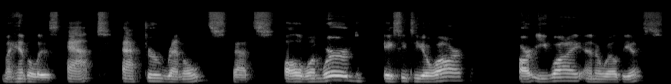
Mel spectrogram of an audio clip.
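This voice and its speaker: An American man with a calm, quiet, measured way of talking, speaking conversationally as a podcast guest. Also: medium pitch, no echo, low-quality recording. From Washington DC, United States. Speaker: podcast guest, actor and standardized patient. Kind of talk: conversational storytelling interview.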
